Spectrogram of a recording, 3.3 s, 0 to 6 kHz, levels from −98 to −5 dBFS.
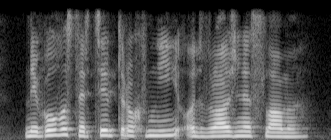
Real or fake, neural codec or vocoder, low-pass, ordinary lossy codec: fake; codec, 16 kHz, 2 kbps, FunCodec, trained on Chinese and English, 25 frames a second; 5.4 kHz; none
